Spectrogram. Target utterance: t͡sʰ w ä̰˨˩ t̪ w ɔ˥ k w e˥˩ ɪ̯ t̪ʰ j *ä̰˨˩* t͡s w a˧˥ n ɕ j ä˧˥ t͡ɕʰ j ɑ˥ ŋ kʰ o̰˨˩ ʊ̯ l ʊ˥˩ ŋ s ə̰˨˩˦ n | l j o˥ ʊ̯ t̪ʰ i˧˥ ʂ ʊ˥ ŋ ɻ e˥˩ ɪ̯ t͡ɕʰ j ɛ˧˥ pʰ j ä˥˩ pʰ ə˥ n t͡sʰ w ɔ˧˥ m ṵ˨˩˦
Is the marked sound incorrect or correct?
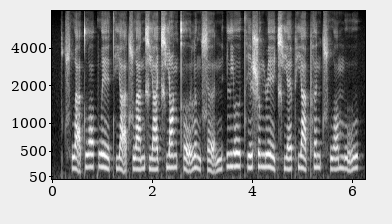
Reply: correct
